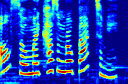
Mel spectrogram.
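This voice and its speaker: This is a cheerful young female artisan from a video game. She sounds sweet and eager, chatting in a high, light voice. Soft music plays faintly underneath. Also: big pitch swings, brisk, exaggerated voice. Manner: sweet, upbeat sales patter.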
